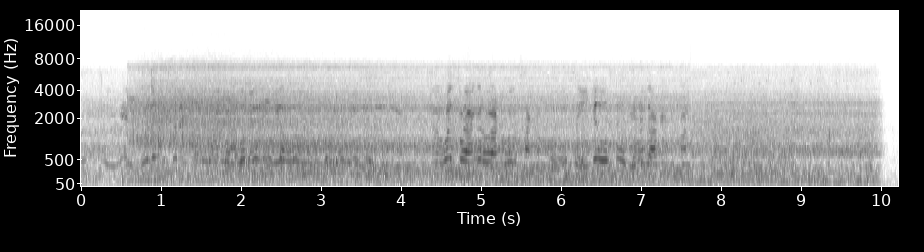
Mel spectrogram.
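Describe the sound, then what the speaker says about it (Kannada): The Doni river runs in flood after heavy rain in Koppal, Karnataka, its water rushing past as a dense, steady roar that stays loud and unbroken from start to end. "ಡೋಣಿ ನದಿಯಲ್ಲಿ ನೀರು ತುಂಬಿ ಹರಿತಾ ಇದೆ"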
